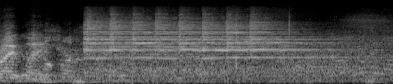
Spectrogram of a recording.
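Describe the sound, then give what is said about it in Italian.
A small handbell rings repeatedly as a signal on a radio economics show, its bright, sustained metallic tone repeating in steady strikes after a brief quieter opening. “Vai con la campanella.”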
